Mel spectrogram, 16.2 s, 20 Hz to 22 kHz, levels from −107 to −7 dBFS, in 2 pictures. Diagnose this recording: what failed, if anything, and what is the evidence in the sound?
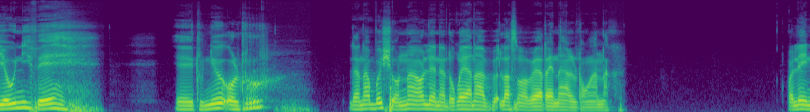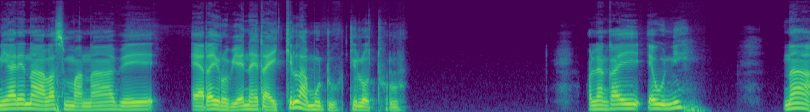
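Nothing in the speech recording points to a failure at any stage from capture through playback.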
